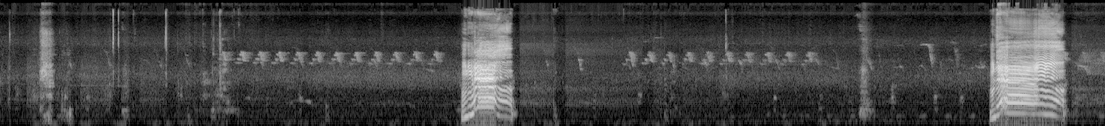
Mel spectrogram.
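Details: Domestic nanny goat crying for her herd after being kept home with her sick kid; two loud wavering bleats far apart, between them soft clicks and a faint high rapid chirping series.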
